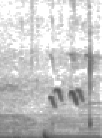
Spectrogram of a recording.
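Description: A large black hen on a farm gives a single short, close cluck.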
